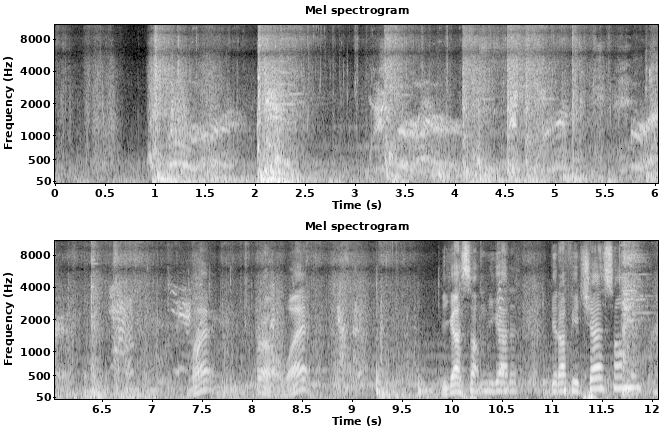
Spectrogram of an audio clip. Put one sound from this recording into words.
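Heavy weapon blows clash and thud with sharp metallic hits.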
